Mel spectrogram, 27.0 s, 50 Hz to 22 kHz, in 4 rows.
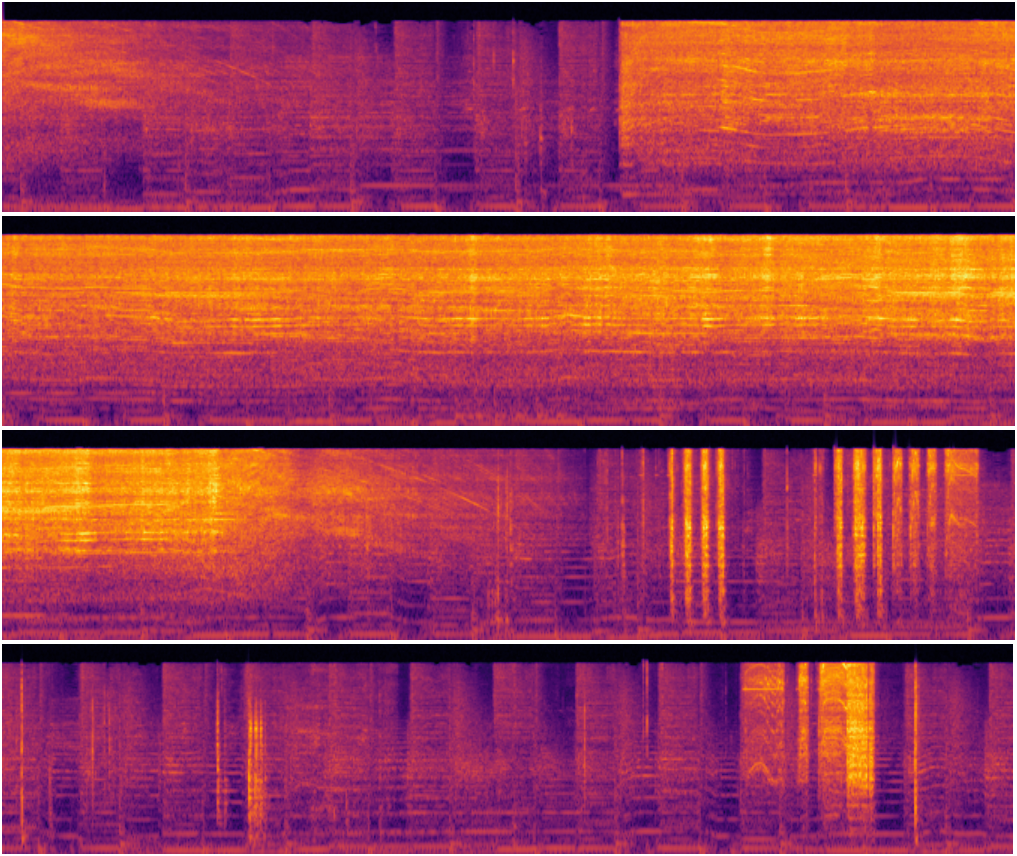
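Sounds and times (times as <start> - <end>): power saw cutting wood: 0.0 - 20.1, 25.2 - 26.1.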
